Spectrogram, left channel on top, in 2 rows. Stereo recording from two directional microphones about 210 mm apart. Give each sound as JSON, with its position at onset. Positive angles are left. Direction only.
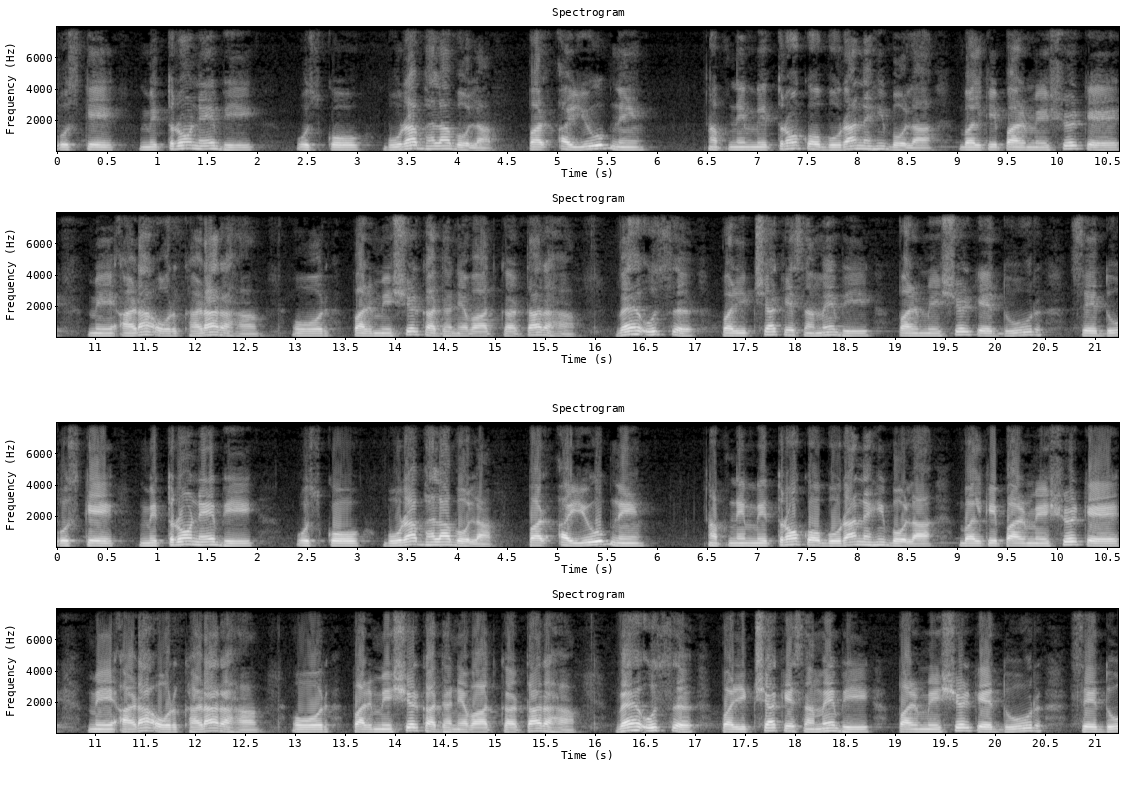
{"t": 0.0, "sound": "speech", "side_deg": -25}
